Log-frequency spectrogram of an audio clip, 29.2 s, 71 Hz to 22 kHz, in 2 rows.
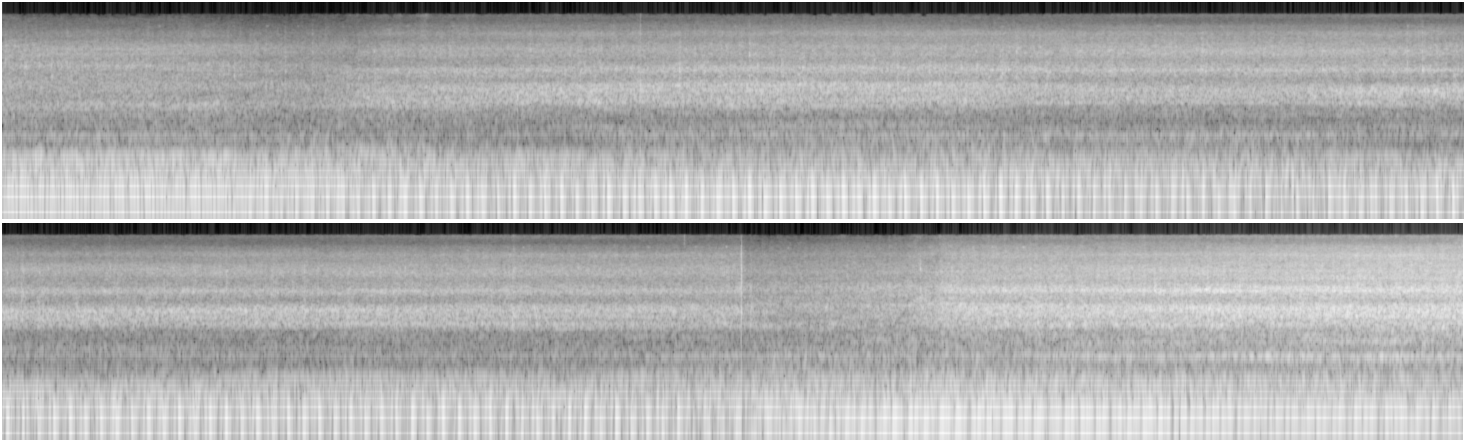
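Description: Rat rod's exposed V8 engine with tube headers idling with a steady, pulsing beat, growing a little louder near the end.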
